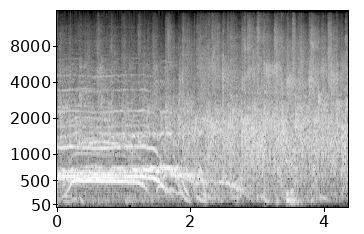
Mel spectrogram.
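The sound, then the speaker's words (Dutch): A lively crowd of many people gathered around the camera at the launch party of the Club Dogma website claps and cheers, with loud whoops and shouts over steady applause that continues throughout. “Want er zitten hier heel veel mensen om de camera heen.”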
